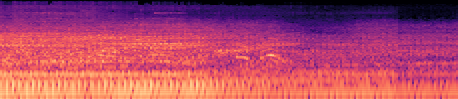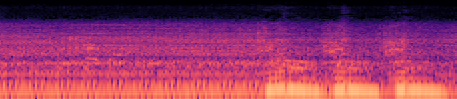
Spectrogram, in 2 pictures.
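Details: Old Caterpillar diesel, which previously had trouble even cranking, now starts after bleeding air from the fuel lines; it knocks over at a steady, regular idle, settling lower after a few seconds with occasional throttle blips.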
